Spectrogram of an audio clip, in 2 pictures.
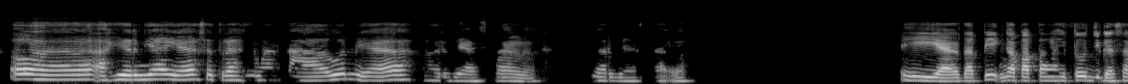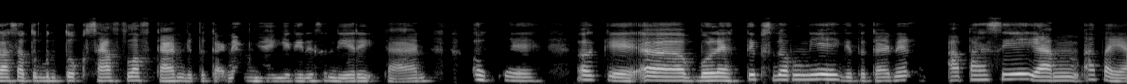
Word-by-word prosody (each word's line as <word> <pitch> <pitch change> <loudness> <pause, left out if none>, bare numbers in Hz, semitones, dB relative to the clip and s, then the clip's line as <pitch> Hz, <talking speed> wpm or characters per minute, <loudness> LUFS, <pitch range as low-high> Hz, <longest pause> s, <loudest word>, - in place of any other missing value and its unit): Oalah 225 -2 +4
akhirnya 220 +2 +5 0.2
ya 215 - +3 0.2
setelah 205 -3 -1
cuma 200 -1 -8
setahun 190 +5 0 0.2
ya 185 - -2 0.5
luar 180 -2 -11
biasa 160 0 -6 0.2
loh 145 -1 -8 0.6
luar 175 -2 -6
biasa 155 0 -10 0.2
loh. 155 0 -6 2.2
Iya 180 -4 +4 0.2
tapi 160 +2 0 0.2
gapapalah 175 0 +2
itu 170 +3 -3 0.2
juga 165 -1 +2
salah 170 -2 +1
satu 170 0 -2
bentuk 165 +1 -4 0.2
self 170 0 0
love 180 0 -1
kan 155 0 +3
gitu 150 0 -9
karena 150 - -6 0.2
menyayangi 150 -1 -6
diri 155 0 -4
sendiri 150 -2 -3 0.2
kan, 140 +1 -5 0.6
oke 195 -2 -5 0.7
oke, 210 -2 -2 0.3
eee, 180 -3 +4
boleh 175 +1 +4 0.2
tips 230 0 -1
dong 220 0 +1
nih 235 +1 +5 0.2
gitu 165 0 -6
kan 165 +1 -2
ya, - - 0 0.5
apa 195 +3 -5 0.2
sih 235 0 +1 0.2
yang 180 -1 +3 0.3
apa 225 -2 -6
ya, 145 - -2
180 Hz, 120 wpm, -22 LUFS, 160-210 Hz, 2.2 s, akhirnya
